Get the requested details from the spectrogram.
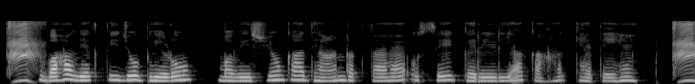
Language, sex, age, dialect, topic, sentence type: Hindi, female, 25-30, Garhwali, agriculture, statement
